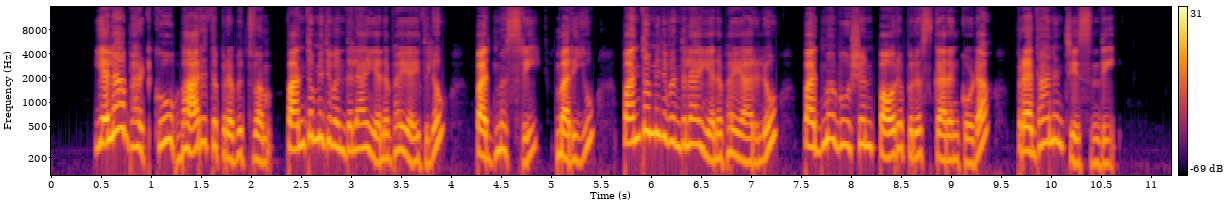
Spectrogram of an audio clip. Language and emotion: Telugu, neutral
